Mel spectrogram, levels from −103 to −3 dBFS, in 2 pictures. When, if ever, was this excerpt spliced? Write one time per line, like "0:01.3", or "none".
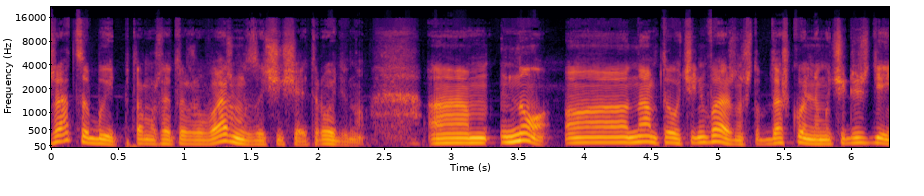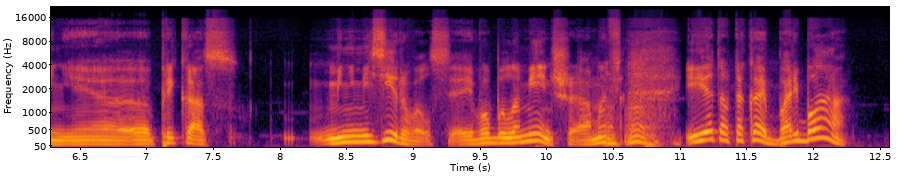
0:10.5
